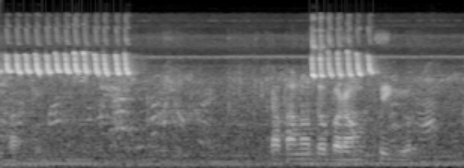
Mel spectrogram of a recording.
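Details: Kolibri ninja sunbird with cililin song fill: a fast run of high buzzy pulses, a pause with scattered chirps, then another quick pulsed trill mixed with lower chattering notes.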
